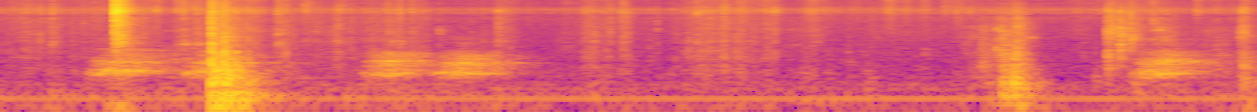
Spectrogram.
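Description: Two dogs bark indoors in a few scattered, fairly loud bursts, separated by quiet stretches and a soft thud or two.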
